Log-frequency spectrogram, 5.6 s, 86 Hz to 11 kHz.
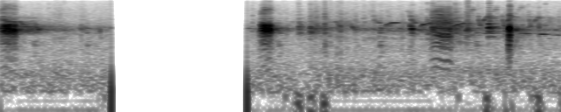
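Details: A juvenile Common Grackle being fed by an attentive parent gives harsh, raspy begging notes in short high bursts over a steady hiss, with a brief break midway; recorded June 22, 2018 at 14:29.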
